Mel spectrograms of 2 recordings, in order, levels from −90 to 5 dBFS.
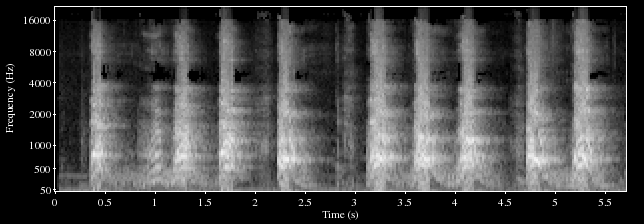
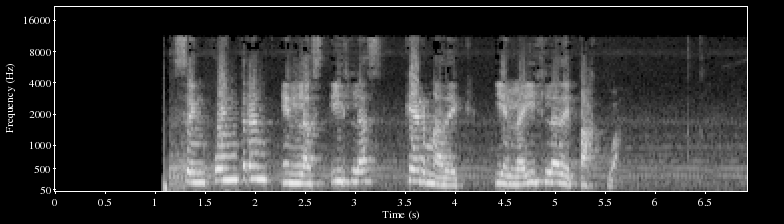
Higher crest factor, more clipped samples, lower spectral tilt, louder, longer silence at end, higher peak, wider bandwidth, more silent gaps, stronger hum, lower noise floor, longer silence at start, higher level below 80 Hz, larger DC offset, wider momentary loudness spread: about the same, 10 dB vs 12 dB; first, 0.7% vs under 0.1%; second, -2 dB/octave vs -5.5 dB/octave; about the same, -8 LUFS vs -10 LUFS; second, 0.2 s vs 1.3 s; about the same, 0 dBFS vs 0 dBFS; first, 18.5 kHz vs 11.5 kHz; neither; neither; about the same, -39 dBFS vs -39 dBFS; second, 0.35 s vs 1.05 s; about the same, -38 dBFS vs -38 dBFS; neither; about the same, 15 LU vs 16 LU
